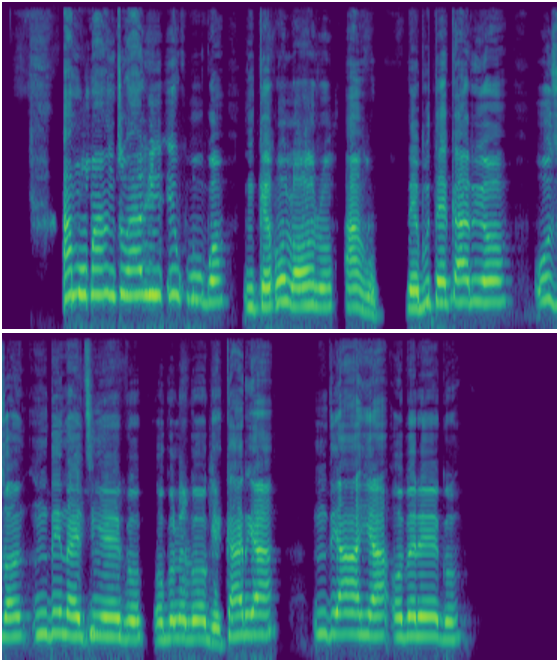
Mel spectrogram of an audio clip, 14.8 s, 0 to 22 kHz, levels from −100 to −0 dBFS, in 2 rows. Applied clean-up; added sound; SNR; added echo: neural mask model Resemble Enhance denoiser.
